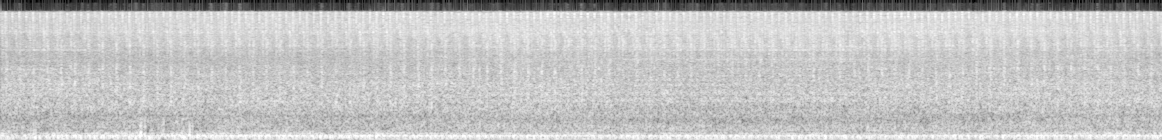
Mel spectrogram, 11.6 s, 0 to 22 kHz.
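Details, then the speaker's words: 1983 BMW 635CSI straight-six (manual transmission), idle, new plug leads, fan replaced a couple of years ago; smooth, steady low idle with no hunting, dips or misses. Healthy tick-over. "you can uh hear that the engine's ticking over nicely there's no hunting no idling issues"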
